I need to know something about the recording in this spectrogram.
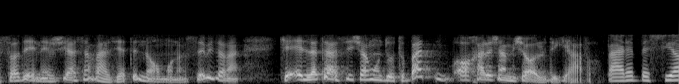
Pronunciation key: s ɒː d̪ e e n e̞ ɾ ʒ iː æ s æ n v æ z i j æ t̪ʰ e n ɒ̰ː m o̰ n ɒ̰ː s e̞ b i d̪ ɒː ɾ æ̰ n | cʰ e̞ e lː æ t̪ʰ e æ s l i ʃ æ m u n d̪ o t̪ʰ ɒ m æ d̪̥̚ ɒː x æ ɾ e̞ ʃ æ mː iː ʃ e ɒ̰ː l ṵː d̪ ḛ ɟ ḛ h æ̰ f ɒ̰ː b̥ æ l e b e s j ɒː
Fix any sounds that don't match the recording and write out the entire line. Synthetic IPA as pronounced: s ɒː d̪ e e n e̞ ɾ ʒ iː æ s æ n v æ z i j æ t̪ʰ e n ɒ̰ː m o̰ n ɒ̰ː s e̞ b i d̪ ɒː ɾ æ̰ n | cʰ e̞ e lː æ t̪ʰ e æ s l i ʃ æ m u n d̪ o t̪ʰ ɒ b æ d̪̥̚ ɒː x æ ɾ e̞ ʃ æ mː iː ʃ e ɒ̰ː l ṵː d̪ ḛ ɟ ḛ h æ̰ v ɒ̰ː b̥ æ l e b e s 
